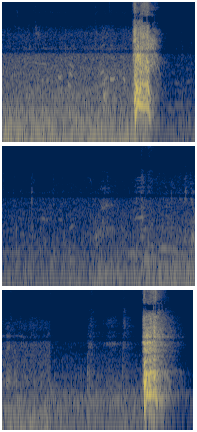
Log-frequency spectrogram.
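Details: Two loud, explosive sneezes several seconds apart, with quiet room and traffic noise between them; loud sneezing.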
